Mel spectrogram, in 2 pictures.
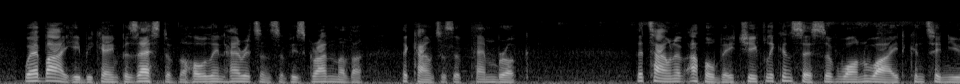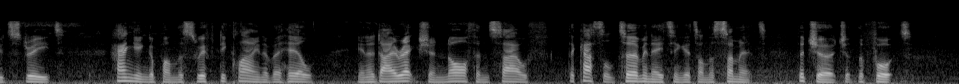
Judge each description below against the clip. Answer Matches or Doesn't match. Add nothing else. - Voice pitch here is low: Matches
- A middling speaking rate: Matches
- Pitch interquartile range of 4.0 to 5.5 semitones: Doesn't match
